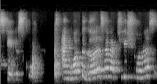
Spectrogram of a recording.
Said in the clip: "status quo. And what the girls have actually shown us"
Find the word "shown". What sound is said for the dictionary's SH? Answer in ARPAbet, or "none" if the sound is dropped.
SH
